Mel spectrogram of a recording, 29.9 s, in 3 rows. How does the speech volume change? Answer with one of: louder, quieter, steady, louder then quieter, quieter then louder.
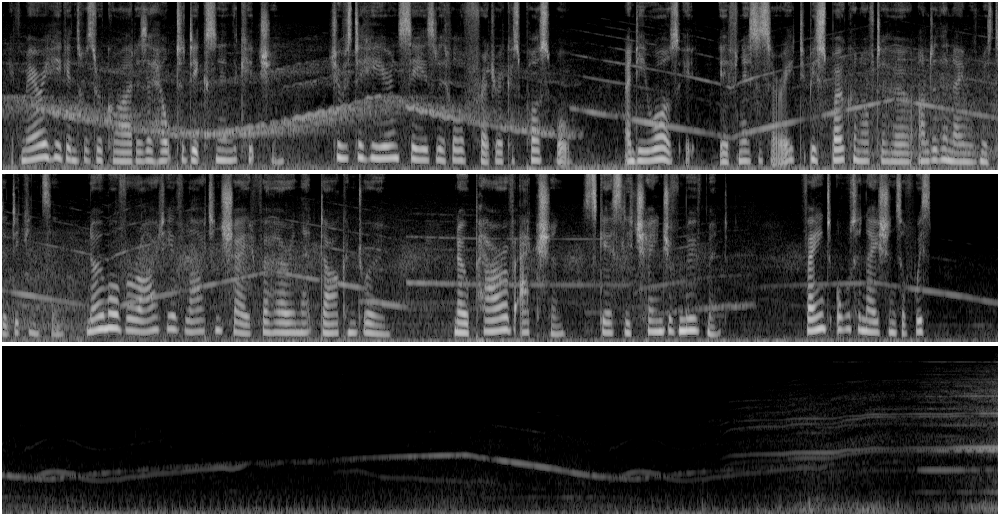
steady.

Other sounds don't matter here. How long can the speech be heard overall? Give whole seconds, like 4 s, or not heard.
19 s.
